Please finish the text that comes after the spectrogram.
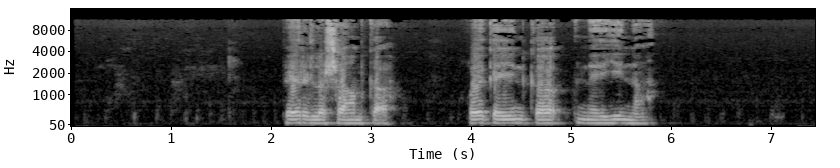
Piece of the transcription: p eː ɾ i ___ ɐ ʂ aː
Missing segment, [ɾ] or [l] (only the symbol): l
